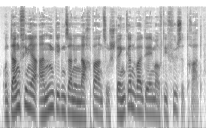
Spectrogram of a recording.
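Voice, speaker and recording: A man's voice: mid-range voice, moderate pace, creaky. A man performing a literary monologue as the narrator of a radio play.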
